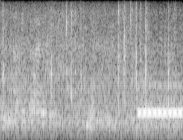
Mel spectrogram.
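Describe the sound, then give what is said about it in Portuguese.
A call-waiting tone on a phone line during a call: faint background noise, then a steady mid-pitched beep starts partway through and holds unbroken to the end. “eu tô na ligação e tá tendo um barulho de chamada aqui.”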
